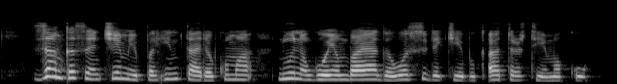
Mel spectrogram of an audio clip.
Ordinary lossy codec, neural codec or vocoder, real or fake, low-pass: none; codec, 16 kHz, 4 kbps, X-Codec, WavLM features, trained on Multilingual LibriSpeech; fake; 7.2 kHz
